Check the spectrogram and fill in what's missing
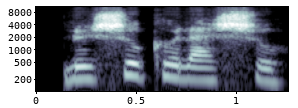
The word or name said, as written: le chocolat chaud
